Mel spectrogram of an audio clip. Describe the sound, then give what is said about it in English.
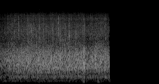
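A church audience applauds to welcome a guest pastor from Ohio, a dense burst of clapping that lasts about a second and then cuts off abruptly into silence. “Would you please put your hands together and welcome Pastor Tim Moore from Ohio.”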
